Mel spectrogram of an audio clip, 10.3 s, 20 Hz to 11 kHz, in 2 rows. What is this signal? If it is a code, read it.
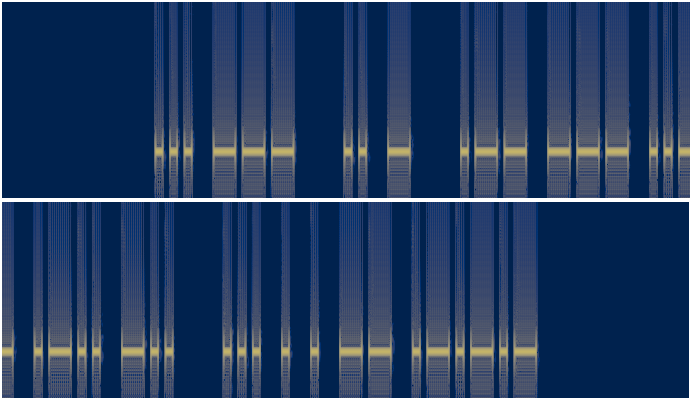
Morse code, heard as a keyed tone, about 22 wpm, 700 Hz. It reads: SO IT WOULD SEEM.
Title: Sentences from Top 1000 Words - Review Part 1 - 22wpm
